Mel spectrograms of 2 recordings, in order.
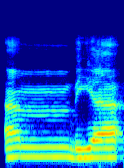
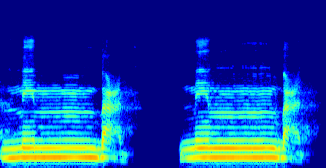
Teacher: نقول نقلب النون إلى ميم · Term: iqlab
